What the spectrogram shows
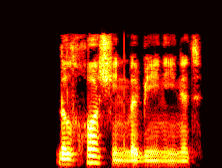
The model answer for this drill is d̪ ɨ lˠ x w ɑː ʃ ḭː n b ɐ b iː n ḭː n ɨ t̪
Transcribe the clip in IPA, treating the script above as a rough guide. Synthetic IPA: d̪ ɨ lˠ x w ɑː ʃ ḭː n b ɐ b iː n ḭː n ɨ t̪

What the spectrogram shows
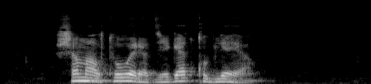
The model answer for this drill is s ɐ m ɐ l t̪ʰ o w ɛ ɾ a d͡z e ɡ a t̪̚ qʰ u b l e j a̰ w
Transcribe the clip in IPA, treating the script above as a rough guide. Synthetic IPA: ʃ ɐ m a l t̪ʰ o w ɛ ɾ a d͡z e ɡ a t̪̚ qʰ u b l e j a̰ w

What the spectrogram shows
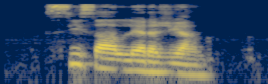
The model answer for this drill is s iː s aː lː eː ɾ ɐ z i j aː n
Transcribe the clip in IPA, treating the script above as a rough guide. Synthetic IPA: s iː s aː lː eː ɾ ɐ ʒ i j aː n

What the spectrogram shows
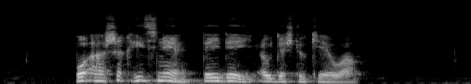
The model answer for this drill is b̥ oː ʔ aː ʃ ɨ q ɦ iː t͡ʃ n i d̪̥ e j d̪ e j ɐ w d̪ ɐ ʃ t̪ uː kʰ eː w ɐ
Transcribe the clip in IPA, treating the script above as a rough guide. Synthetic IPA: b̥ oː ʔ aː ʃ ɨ q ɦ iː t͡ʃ n e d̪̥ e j d̪ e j ɐ w d̪ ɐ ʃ t̪ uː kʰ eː w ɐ

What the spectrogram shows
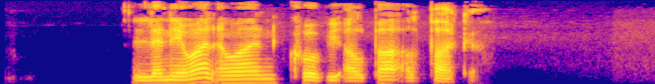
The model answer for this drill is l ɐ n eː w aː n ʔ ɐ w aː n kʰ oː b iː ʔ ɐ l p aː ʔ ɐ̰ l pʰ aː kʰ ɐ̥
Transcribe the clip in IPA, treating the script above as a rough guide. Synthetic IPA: l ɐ n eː w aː n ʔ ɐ w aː n kʰ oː b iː ʔ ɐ l p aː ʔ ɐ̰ l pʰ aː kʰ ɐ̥

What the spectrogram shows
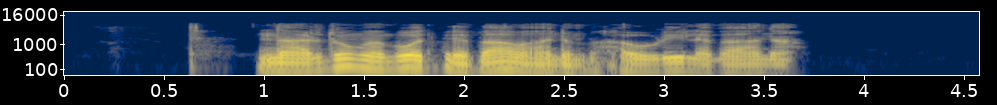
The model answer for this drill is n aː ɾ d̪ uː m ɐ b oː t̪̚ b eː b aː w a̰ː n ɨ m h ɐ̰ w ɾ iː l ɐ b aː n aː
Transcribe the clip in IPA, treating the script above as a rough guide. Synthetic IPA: n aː ɾ d̪ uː m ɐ b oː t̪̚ b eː b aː w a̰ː n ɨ m h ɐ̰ w ɾ iː l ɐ b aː n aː

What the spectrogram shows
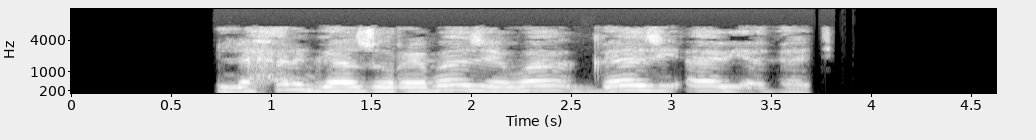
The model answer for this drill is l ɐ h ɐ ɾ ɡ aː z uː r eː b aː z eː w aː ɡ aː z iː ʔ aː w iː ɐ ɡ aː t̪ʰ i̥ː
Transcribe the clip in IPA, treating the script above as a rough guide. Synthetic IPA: l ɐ h ɐ ɾ ɡ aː z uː r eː b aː z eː w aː ɡ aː z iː ʔ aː w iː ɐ ɡ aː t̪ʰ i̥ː

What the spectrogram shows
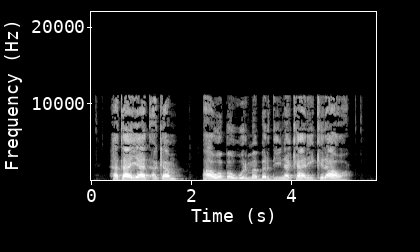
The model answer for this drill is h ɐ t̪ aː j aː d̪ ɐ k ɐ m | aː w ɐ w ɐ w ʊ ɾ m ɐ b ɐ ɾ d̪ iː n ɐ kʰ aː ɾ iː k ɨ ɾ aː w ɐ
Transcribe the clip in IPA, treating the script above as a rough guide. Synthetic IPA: h ɐ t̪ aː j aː d̪ ɐ k ɐ m | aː w ɐ b ɐ w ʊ ɾ m ɐ b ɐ ɾ d̪ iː n ɐ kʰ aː ɾ iː k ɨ ɾ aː w ɐ

